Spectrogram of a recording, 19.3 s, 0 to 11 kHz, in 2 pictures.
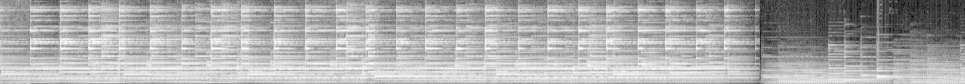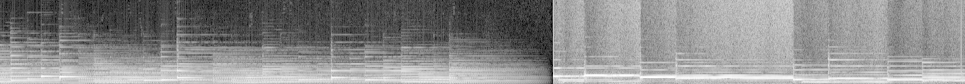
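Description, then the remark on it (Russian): Church bells from the new bell tower of the Transfiguration church, a church nearly 200 years old that is under restoration, ring out loud in layered peals with rich ringing overtones. They shift between different bell patterns in three distinct sections, with no voices. “Восстановление Преображенского храма продолжается, но уже теперь можно не только видеть купол и поднявшуюся недавно колокольню, но и слышать новый голос храма, которому почти 200 лет.”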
